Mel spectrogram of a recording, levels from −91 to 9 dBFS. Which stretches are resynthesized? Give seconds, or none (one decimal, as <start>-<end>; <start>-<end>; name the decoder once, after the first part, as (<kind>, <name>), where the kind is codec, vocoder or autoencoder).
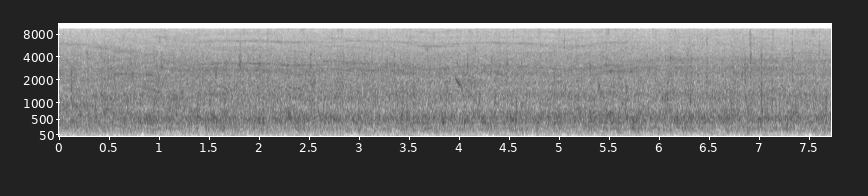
0.9-1.5 (vocoder, Vocos); 5.1-5.7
